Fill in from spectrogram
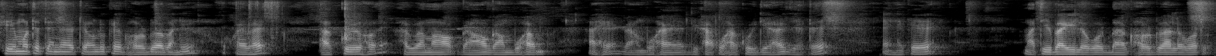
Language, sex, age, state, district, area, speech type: Assamese, male, 30-45, Assam, Nagaon, rural, spontaneous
